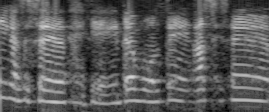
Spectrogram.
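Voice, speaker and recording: A squeaky, high-pitched cartoonish character voice. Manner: deferential.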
